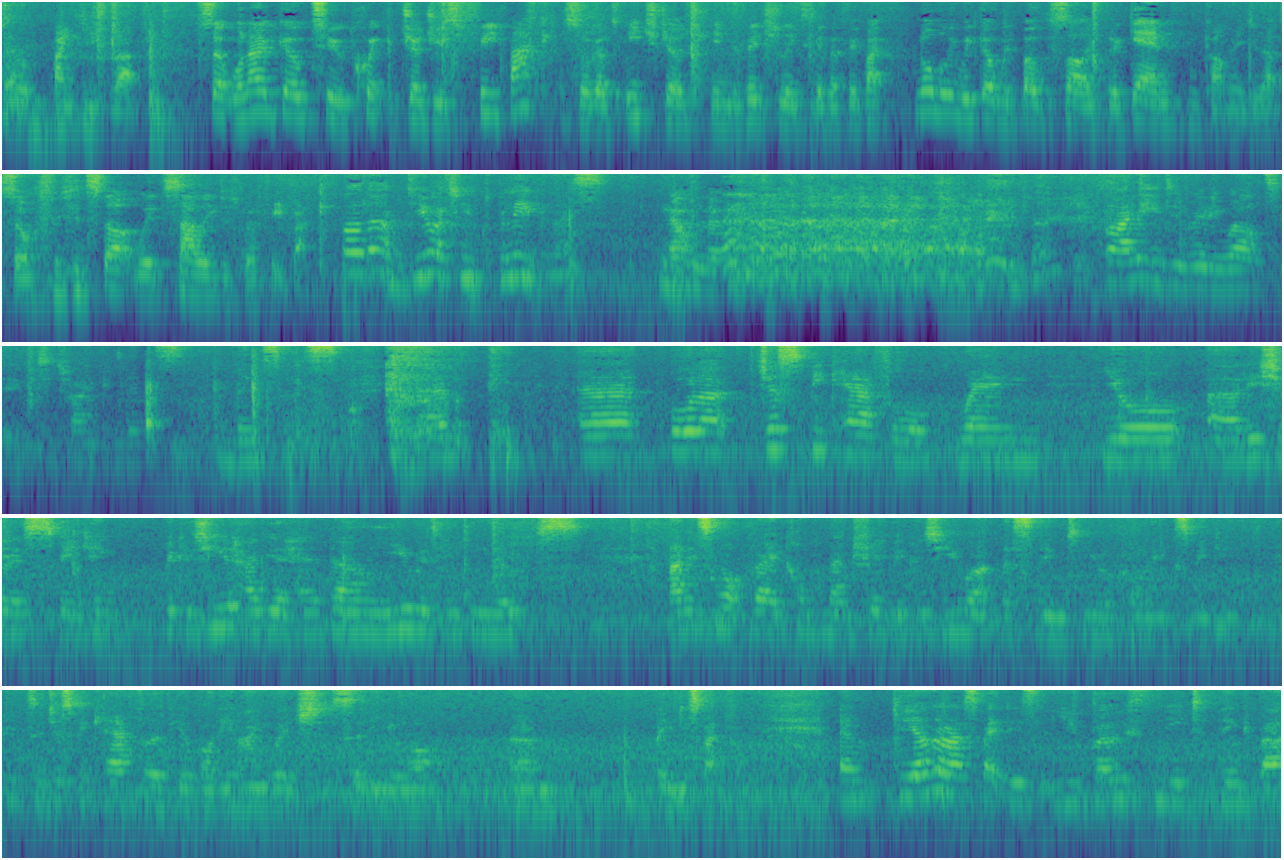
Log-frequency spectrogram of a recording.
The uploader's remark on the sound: In this recording you will hear the first round of speeches and debating from the second room. I believe it may have been the Belfast South room, but I do not know for certain.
